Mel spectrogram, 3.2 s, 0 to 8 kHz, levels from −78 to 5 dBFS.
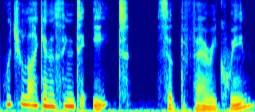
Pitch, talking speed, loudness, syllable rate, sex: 145 Hz, 190 wpm, -19 LUFS, 4.6 syllables/s, male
